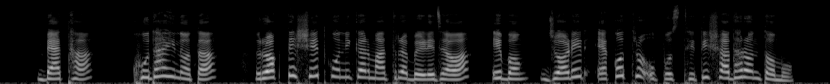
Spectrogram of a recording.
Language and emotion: Bengali, neutral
